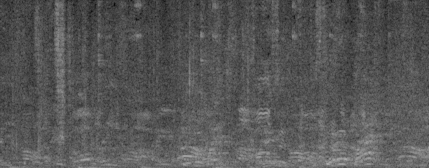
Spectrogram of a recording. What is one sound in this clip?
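A crowd of men chant loudly and rhythmically close by, outdoors.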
